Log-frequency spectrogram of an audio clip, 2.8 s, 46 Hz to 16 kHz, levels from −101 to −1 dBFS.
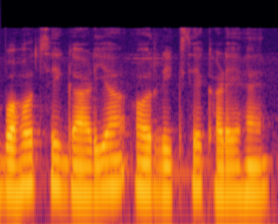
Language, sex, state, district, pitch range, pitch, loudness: Hindi, male, Jharkhand, Ranchi, 105-120 Hz, 115 Hz, -21 LUFS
